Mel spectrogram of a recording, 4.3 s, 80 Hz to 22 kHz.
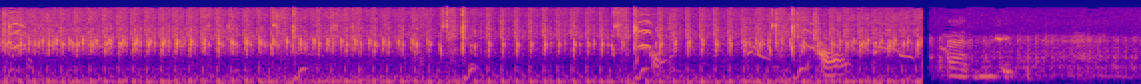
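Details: Dancing sharp-tailed grouse at Wainwright, Alberta, in 2015, giving short clucking and whooping calls, some sweeping upward, over a steady rattling, wind-like rush that cuts off abruptly near the end.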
